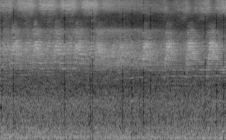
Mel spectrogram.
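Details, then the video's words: Distant cicadas singing together in a Seoul park forest, Galsan Park, in summer. The high buzzing rises and falls in regular pulses about twice a second over a quiet background. "여름 자연의 소리. 매미울음소리."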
